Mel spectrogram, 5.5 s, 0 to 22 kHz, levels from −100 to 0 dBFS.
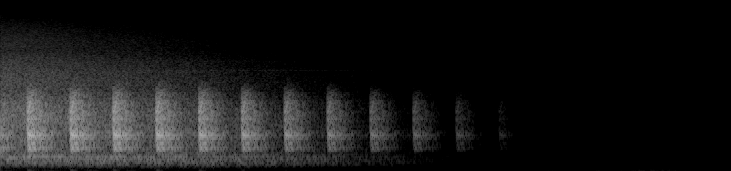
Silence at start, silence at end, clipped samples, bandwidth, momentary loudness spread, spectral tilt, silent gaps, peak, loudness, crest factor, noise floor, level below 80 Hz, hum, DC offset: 0 s; 2.35 s; under 0.1%; 14 kHz; 18 LU; -3 dB/octave; none; -20 dBFS; -40 LUFS; 24 dB; -89 dBFS; under -90 dBFS; none; under 0.1%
